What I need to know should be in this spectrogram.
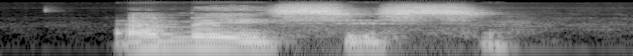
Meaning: inflection of amincir: 1. third-person plural present indicative/subjunctive 2. third-person plural imperfect subjunctive
- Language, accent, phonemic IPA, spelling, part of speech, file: French, Canada, /a.mɛ̃.sis/, amincissent, verb, LL-Q150 (fra)-amincissent.wav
